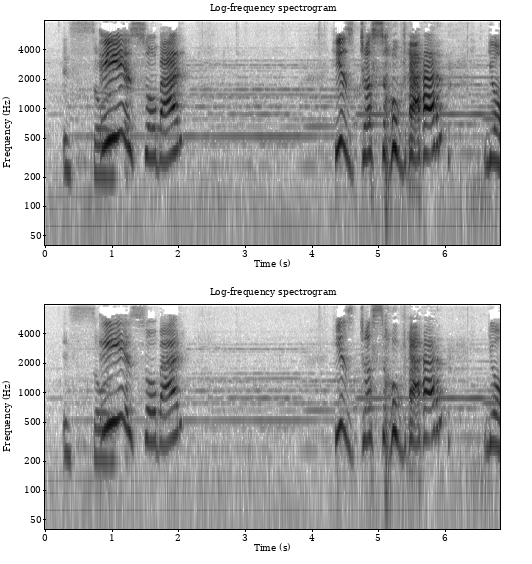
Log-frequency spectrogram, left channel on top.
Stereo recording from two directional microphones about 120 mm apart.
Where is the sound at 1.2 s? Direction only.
20° left (ahead or behind).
